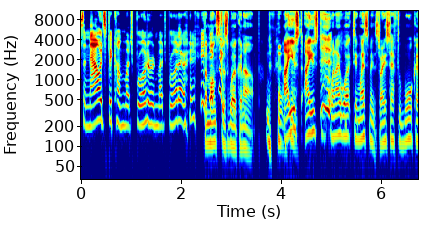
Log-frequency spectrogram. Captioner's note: laughs; laughter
